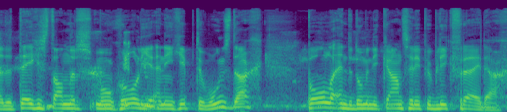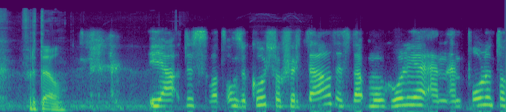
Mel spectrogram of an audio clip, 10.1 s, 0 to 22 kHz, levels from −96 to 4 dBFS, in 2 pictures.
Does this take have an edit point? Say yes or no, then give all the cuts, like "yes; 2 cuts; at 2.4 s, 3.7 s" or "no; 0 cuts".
yes; 2 cuts; at 7.2 s, 7.8 s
